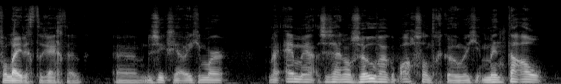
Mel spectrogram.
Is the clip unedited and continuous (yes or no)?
yes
